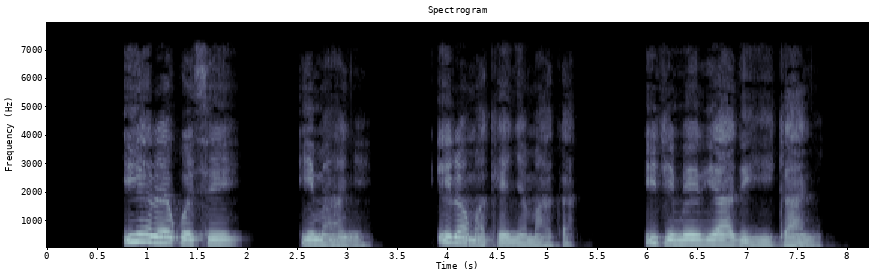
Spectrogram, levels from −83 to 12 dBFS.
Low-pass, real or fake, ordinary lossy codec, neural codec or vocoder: 7.2 kHz; real; MP3, 48 kbps; none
